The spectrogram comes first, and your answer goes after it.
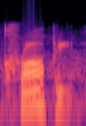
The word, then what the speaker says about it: crappie: Bouncer says it's pronounced crappy. See, that's what I've always said. I hear so many people though in the south and the east that say crappie and I've I don't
